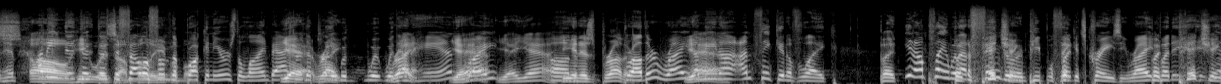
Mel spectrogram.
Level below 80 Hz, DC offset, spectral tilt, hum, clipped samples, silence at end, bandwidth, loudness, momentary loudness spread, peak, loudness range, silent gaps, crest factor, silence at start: -48 dBFS; under 0.1%; -5 dB/octave; none; under 0.1%; 0 s; 16 kHz; -16 LUFS; 8 LU; 0 dBFS; 2 LU; none; 16 dB; 0 s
